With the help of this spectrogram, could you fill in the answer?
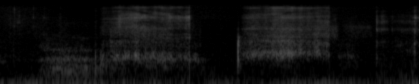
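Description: A small, solid, light pine-wood hexagonal block held in one hand is scratched and tapped with long manicured nails. Long, bright, hissy scratching passes are broken by a single sharp tap, over a faint low hum. The sound is quiet and dry, with no ring after the tap.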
